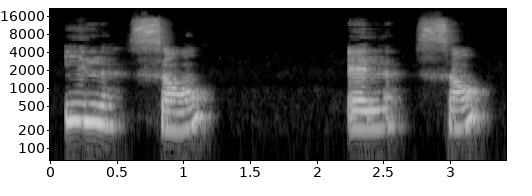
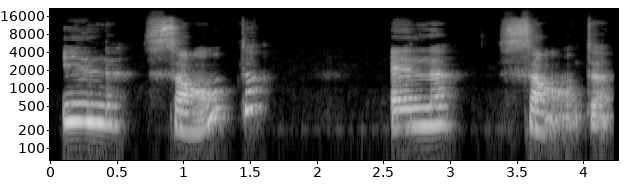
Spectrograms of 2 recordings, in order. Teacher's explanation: the il and elle pluriel have a slight different pronunciation. We pronounce the T. When the first one, we don't pronounce the T or we don't pronounce anything at the end. · we don't pronounce the T or we don't pronounce anything at the end. It's just en.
